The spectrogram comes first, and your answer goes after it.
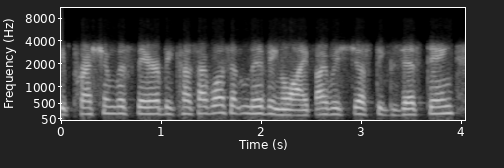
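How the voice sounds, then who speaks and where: A woman speaks at a medium pitch. Noticeable background noise can be heard behind her. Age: 70s. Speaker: nutrition product distributor giving testimonial. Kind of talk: testimony. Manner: animated.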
